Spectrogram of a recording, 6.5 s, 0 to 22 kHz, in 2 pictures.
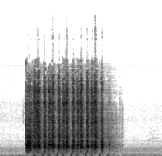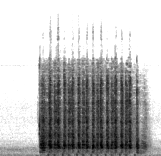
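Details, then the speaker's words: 1994 Honda Shadow VLX 600 in neutral, key on, kill switch at run, plugs and cables checked: two roughly two-second cranking bursts, starter spinning at a steady fast beat, engine never catches; cranks but won't start. "as you can see it doesn't want to work the doesn't want to start this is all he doing"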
